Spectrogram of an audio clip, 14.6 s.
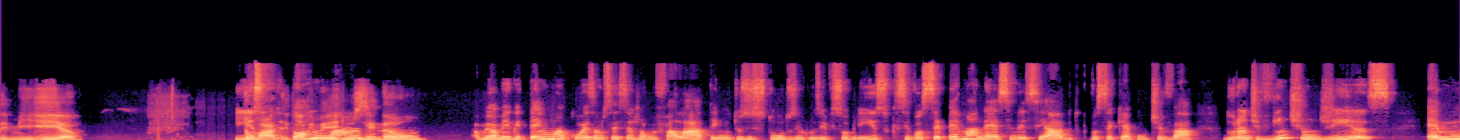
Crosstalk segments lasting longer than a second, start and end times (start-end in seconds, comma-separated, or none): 2.4-4.2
